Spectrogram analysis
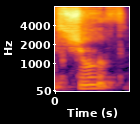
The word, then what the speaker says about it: should: Nos damos cuenta también que el should y would tienen una letra L en su nombre, pero esa L no se pronuncia. No decimos would, decimos would, no decimos should, decimos should.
